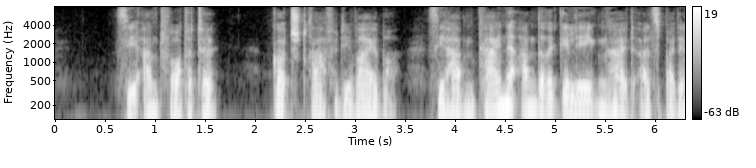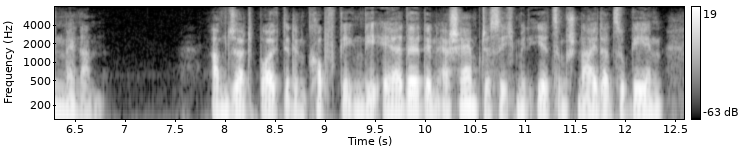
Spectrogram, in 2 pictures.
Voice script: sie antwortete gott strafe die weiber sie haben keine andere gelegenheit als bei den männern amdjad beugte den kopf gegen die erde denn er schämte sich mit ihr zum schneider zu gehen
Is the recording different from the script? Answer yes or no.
no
